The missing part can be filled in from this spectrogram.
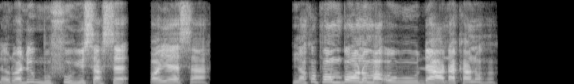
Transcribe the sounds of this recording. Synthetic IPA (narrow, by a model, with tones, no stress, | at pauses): nã˨ɾa˨dɪ˦bu˨fu˦˨ju˦sa˨sɛ˦ | ɔ˨jɛ˦ɛ˨saː˨˦ | ɲã˨ŋko˦pʰɔ̃˦m̩˦bɔ˦nʊ̃˦mã˨ʔo˦wu˦daː˦˨da˦kʰa˨nʊ̃˦ɦʊ̃˦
